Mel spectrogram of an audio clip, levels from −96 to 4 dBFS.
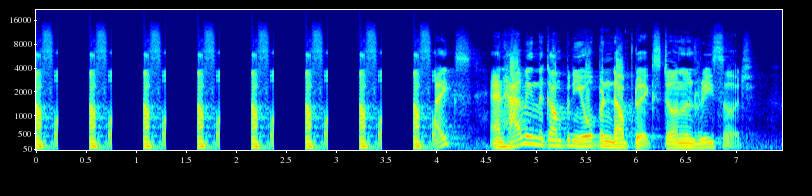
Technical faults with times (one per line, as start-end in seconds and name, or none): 0.00-4.00 stutter with silent gaps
